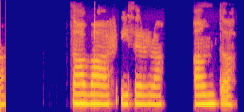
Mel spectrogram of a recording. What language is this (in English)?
Icelandic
